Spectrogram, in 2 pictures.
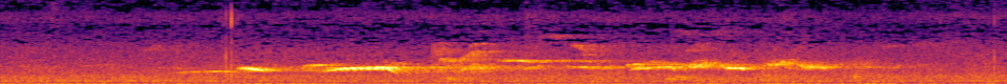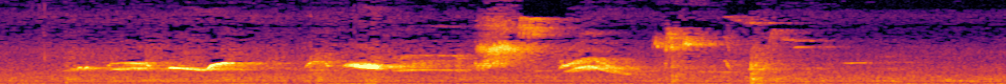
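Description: A small songbird singing in two runs of short chirping notes, one starting about a second in and another after the middle, over a faint steady hiss.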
